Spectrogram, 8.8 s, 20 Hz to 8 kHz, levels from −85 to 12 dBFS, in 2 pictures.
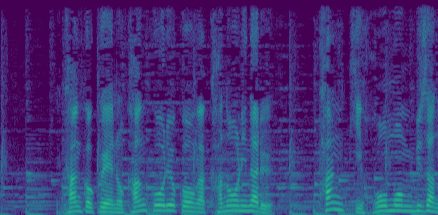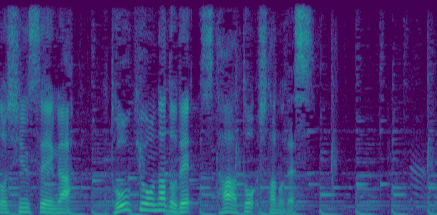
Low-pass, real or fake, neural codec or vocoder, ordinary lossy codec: none; real; none; none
